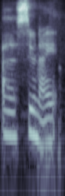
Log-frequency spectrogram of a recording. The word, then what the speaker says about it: Sunite: Wait, is it one word or two? It's a single word, Sunite.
